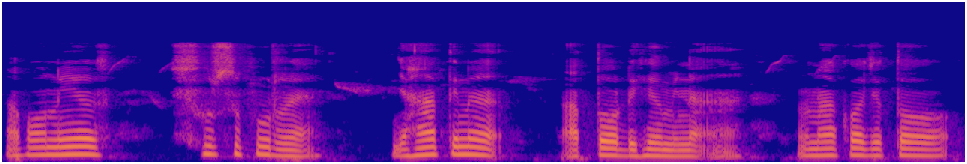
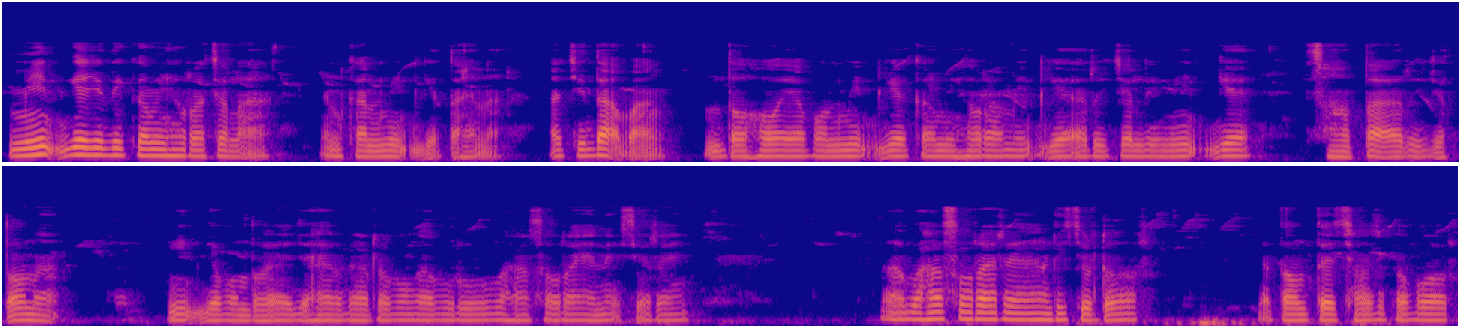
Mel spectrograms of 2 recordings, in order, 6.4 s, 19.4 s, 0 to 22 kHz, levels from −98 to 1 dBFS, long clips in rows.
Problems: none marked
